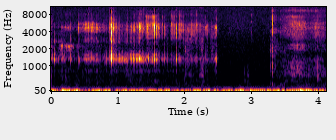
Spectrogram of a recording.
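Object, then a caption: Metal microphone housing. Long black fingernails on both hands tap and scratch the top of a black hollow metal 3Dio microphone body. Quick clicky taps mix with bright, dry scraping that stops and starts, over a steady low hum throughout.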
